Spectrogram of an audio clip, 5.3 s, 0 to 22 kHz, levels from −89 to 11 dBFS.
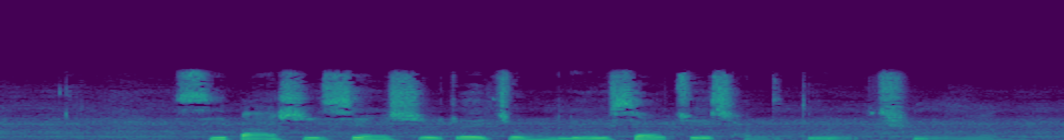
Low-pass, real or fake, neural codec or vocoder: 10.8 kHz; real; none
